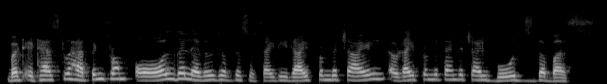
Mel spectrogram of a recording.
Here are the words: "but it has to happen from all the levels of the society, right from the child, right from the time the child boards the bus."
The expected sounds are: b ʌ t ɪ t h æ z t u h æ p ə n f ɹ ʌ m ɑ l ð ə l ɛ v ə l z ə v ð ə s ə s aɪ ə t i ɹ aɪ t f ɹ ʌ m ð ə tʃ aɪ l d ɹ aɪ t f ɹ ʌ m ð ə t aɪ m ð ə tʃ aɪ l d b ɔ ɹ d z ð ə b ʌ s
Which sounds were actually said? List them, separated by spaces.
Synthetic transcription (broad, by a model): b ʌ t ɪ t h æ z t u h æ p ə n f ɹ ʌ m ɑ l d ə l ɛ v ə l z ə v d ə s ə s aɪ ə t i ɹ aɪ t f ɹ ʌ m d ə tʃ aɪ l d ɹ aɪ t f ɹ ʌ m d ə t aɪ m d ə tʃ aɪ l d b ɔ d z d ə b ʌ s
